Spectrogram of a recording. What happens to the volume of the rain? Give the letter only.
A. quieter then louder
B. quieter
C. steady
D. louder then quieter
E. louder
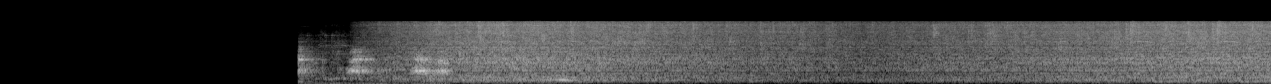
A.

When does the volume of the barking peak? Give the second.
4 s.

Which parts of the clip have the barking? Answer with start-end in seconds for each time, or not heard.
3.0-4.5.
